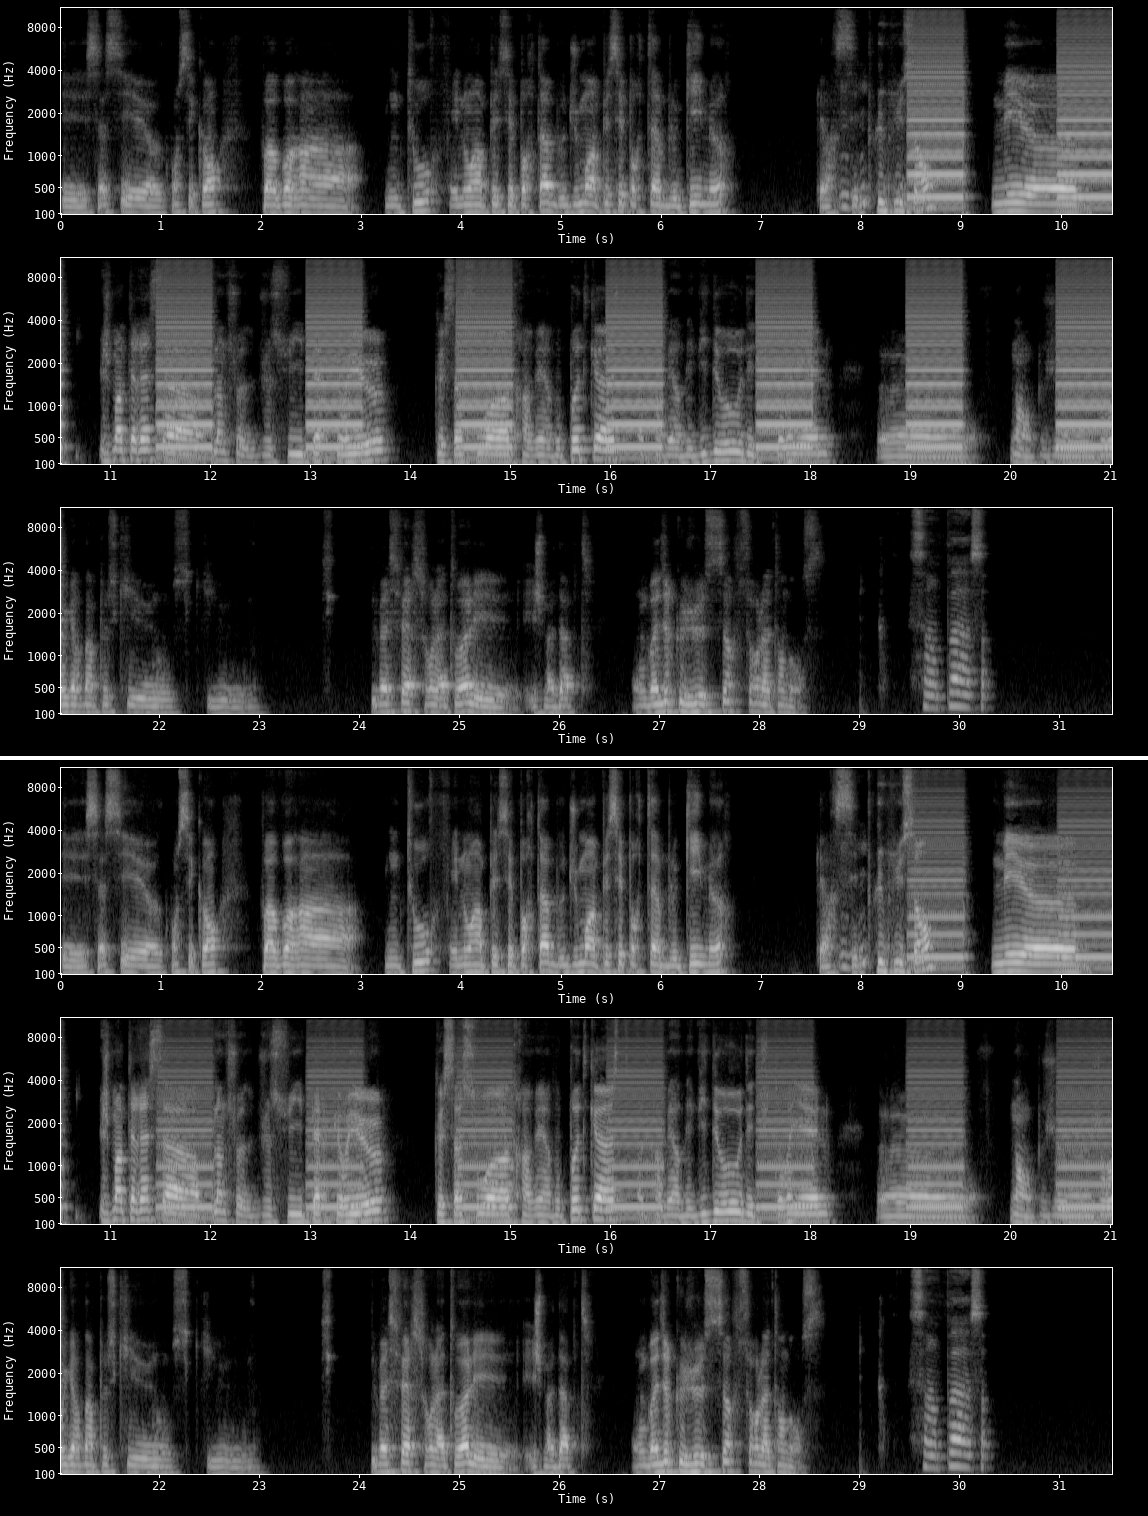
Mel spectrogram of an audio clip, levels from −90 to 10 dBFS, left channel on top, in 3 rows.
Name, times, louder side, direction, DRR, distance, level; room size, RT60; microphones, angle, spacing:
voice 1, 0.0-1.7 2.0-3.0 3.2-6.7 7.6-8.8 9.3-10.3 10.9-13.8 14.2-18.2 18.7-19.7 20.0-23.0 24.1-26.2 26.7-28.6, right 2 dB, 70° right, 0.5 m, -25 dB
voice 2, 7.8-8.1 29.5-30.2, right 3 dB, 20° right, 0.5 m, -30 dB
Alarm, 8.4-9.0 9.9-10.5 11.4-12.0 12.9-13.5 14.4-15.0 15.9-16.5 17.4-18.0 18.9-19.5 20.4-21.0, left 4 dB, 35° left, 0.4 m, -24 dB
2.5 x 2.0 x 2.6 m
head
